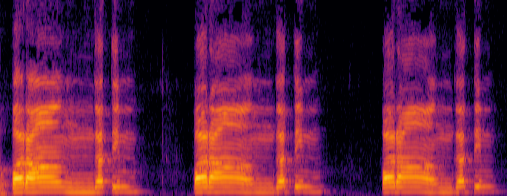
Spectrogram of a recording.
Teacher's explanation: र के ऊपर जो अनुस्वार है उसके आगे ग है तो क ख ग घ अंग का जो अंग आता है उसका उच्चारण यहां पे अनुस्वार के लिए लाना है तो परांगतिम परांगतिम परांगतिम म के नीचे हलंत है तो परांगतिम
